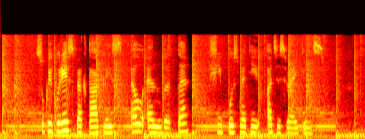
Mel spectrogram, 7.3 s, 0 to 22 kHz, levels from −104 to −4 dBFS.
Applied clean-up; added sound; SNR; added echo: none; Bass drum / Snare drum / Drum kit; 8 dB; none.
